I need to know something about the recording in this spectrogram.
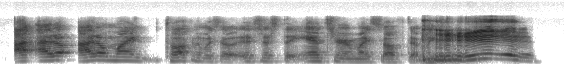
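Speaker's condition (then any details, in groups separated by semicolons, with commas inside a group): Cerebral palsy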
